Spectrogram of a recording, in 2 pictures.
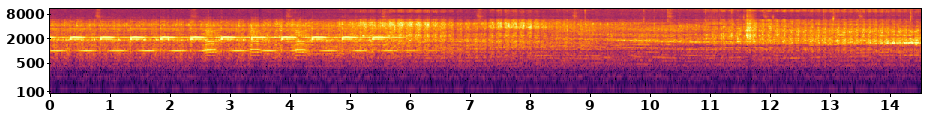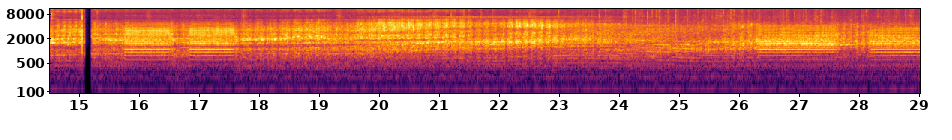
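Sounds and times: model train wheels rolling: 0.0 - 29.0
model train horn blasts: 15.7 - 17.8, 26.3 - 29.0.

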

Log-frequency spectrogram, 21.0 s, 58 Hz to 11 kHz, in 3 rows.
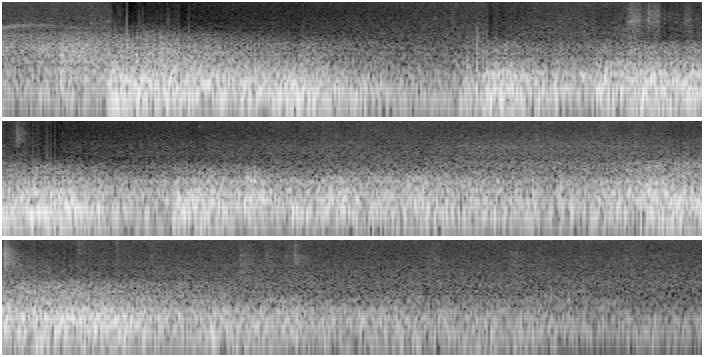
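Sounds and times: thunder rumbling: 0.0 - 21.0.

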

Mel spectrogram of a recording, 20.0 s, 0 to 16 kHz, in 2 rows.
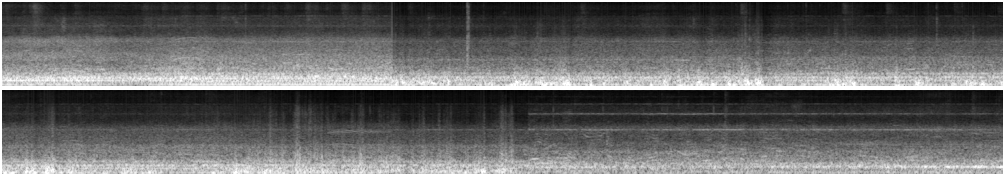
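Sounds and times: wind buffeting microphone: 1.2 - 15.3.

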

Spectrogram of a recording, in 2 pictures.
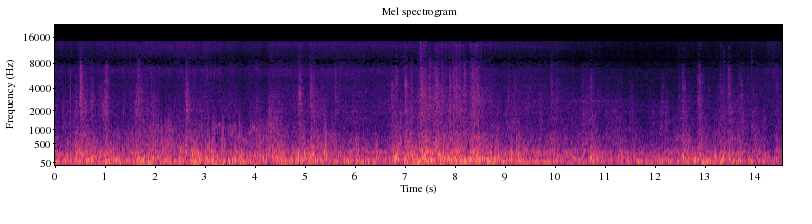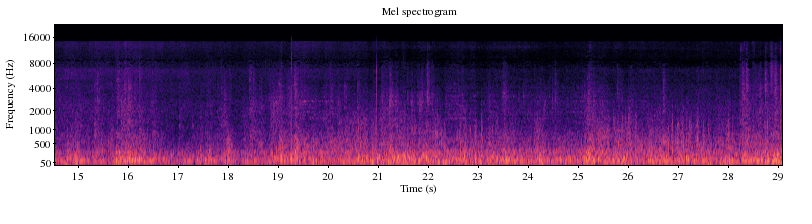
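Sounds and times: engine and tyres rumbling: 0.0 - 29.0
vehicle body knocking and rattling: 0.0 - 29.0.

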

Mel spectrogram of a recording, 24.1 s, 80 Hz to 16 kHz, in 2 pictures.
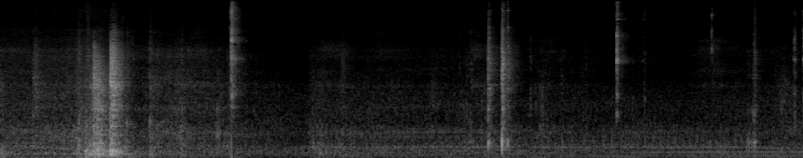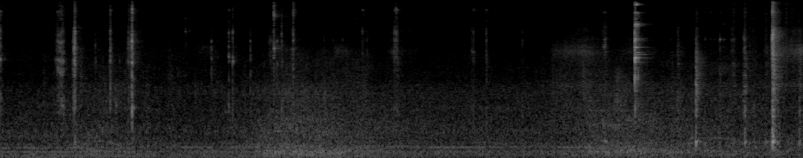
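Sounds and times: faint steady hum: 0.0 - 24.0
metal parts clinking and knocking: 10.5 - 12.2, 12.8 - 14.2, 15.2 - 18.2, 19.0 - 19.5, 21.5 - 24.0.

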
